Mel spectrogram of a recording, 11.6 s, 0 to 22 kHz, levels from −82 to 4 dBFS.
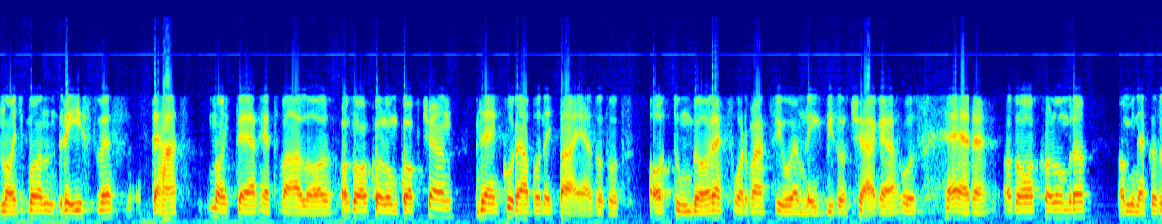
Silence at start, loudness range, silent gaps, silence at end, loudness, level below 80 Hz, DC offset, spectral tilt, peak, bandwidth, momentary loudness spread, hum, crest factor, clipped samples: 0 s; 1 LU; none; 0 s; -17 LUFS; -52 dBFS; under 0.1%; -5 dB/octave; -2 dBFS; 11 kHz; 6 LU; none; 14 dB; under 0.1%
